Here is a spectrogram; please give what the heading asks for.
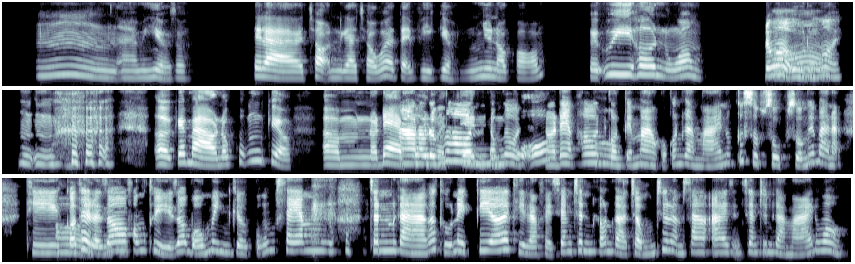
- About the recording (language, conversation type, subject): Vietnamese, podcast, Món nào thường có mặt trong mâm cỗ Tết của gia đình bạn và được xem là không thể thiếu?
- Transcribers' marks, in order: chuckle; laugh; laugh; tapping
